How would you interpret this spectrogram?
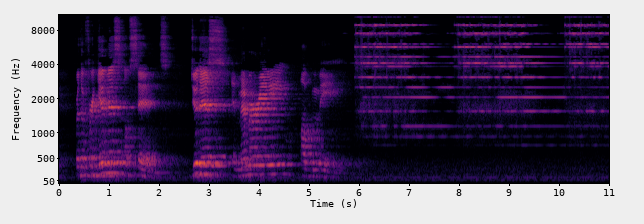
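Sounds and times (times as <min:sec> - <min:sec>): altar bells ringing: 0:05.8 - 0:11.0.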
